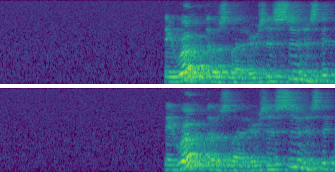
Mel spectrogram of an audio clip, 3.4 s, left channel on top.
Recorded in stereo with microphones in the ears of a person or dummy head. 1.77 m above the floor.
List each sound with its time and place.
1.6 s a woman speaking: 85° left, 5 m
